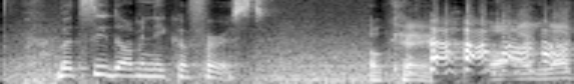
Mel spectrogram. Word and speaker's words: Dominica: Dominica is how you pronounce it.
